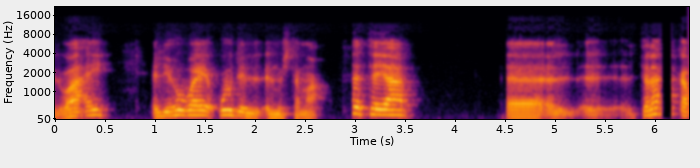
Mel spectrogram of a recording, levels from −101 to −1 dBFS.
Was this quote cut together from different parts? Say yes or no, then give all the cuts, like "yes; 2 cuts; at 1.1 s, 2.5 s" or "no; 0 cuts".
yes; 1 cut; at 3.0 s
